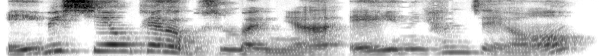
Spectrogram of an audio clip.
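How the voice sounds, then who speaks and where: Lively Korean-speaking woman teacher. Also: moderate pace. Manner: lively, asks questions and answers them herself; drills word forms with strong rise and fall in pitch. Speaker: English grammar teacher. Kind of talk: recorded online grammar lecture over slides.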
